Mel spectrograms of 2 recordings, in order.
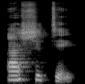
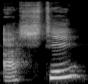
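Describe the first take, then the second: First: The middle vowel is clearly pronounced. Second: The middle vowel is dropped, slurring it together. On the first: Saying every letter makes the word easier to spell. "The reason we're pronouncing the E is it makes it easier to spell" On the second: This is how people often say it casually. "people will slur it together and say acheter. They won't say the E"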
